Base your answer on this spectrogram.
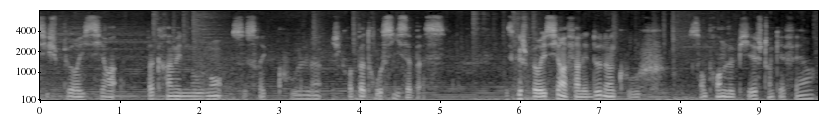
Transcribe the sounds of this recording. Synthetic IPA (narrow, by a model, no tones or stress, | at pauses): siʒəpøʁeysiʁa | pakχamed̪əmuvmɑ̃səsəʁɛkʰulʒikχwapat̪χosisapa̰s | ɛskəʒəpøʁeysiʁafɛʁled̪ød̪ɛ̃kʰu | sɑ̃pχɑ̃d̪ʁləpjeʒət̪ɑ̃kafɛːʁ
